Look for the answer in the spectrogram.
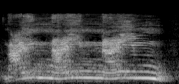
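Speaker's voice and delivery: loud, high German nein. Shown as a demonstration. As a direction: shout it as the German word nein. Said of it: "That means no in German".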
